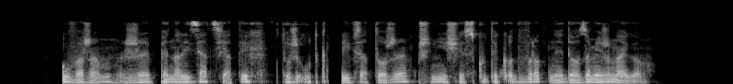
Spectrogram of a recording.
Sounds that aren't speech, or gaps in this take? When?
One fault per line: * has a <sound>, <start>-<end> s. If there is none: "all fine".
* has a dropout, 3.3-3.4 s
